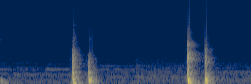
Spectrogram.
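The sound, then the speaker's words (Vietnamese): Timid knocking on a door comes as two soft double-knocks, four raps in all, with a pause between the pairs; the hits are quiet and brief against near silence. “Có tiếng gõ cửa rụt rè vang lên.”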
